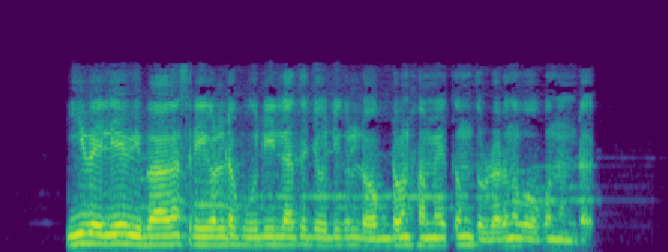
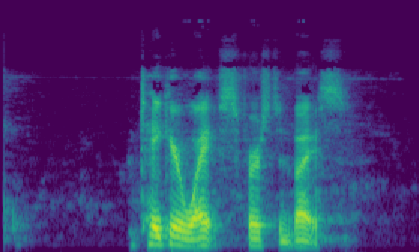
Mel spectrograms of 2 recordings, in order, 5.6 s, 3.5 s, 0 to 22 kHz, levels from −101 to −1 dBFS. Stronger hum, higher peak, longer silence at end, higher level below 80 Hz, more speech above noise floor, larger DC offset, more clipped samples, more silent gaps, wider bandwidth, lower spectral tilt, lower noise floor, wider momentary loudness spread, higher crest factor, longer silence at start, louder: neither; about the same, -2 dBFS vs -2 dBFS; about the same, 0.65 s vs 0.65 s; first, -58 dBFS vs -66 dBFS; first, 72 dB vs 54 dB; neither; neither; neither; about the same, 7.6 kHz vs 7.4 kHz; first, -7 dB/octave vs -5.5 dB/octave; first, -87 dBFS vs -72 dBFS; second, 9 LU vs 19 LU; about the same, 14 dB vs 18 dB; second, 0.55 s vs 1.15 s; about the same, -16 LUFS vs -18 LUFS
